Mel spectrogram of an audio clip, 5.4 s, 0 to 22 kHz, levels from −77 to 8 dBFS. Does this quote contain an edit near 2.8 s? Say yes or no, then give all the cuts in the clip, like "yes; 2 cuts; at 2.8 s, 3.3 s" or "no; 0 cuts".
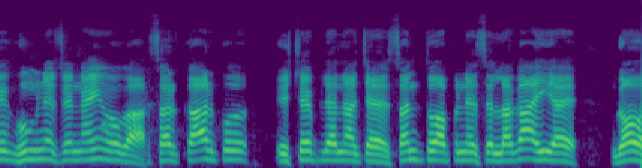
no; 1 cut; at 1.3 s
